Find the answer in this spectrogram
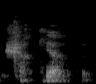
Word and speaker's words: Shakya: How do you pronounce Sakyamuni? Sakyamuni. Sakya was the name of his clan. In Sanskrit, Shakya.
